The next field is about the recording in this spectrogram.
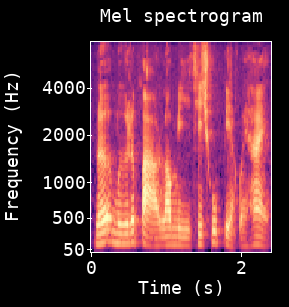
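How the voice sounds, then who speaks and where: A man's voice: medium pitch, fast, a little mellow, slightly rough, muffled recording. A man, a wedding photographer, casually talking over footage in a chatty way, often asking rhetorical questions.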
